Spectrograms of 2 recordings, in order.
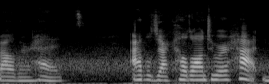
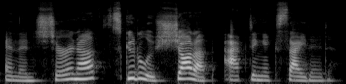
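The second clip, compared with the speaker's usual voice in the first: ordinary delivery, nothing marked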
